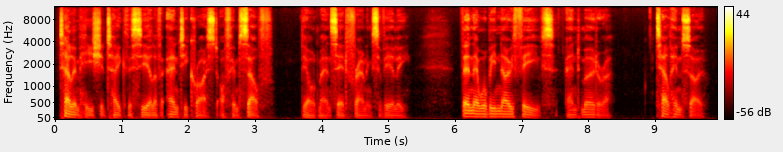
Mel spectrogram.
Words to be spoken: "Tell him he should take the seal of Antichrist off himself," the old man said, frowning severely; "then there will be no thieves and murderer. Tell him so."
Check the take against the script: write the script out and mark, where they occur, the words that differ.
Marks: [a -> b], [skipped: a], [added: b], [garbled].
"Tell him he should take the seal of Antichrist off himself," the old man said, frowning severely; "then there will be no thieves and murderer. Tell him so."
